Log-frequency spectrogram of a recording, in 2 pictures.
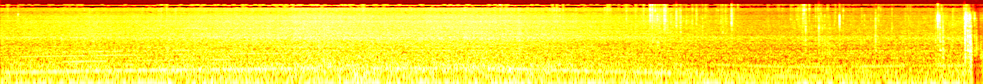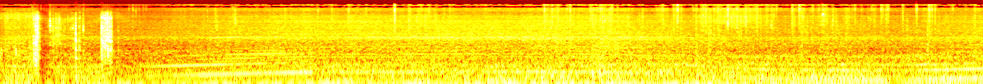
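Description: Mazda rotary engine heard from inside the car's cabin while driving, its pitch rising and falling with the throttle. About halfway through, the engine sound drops off briefly with a few sharp clicks, then rises again.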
